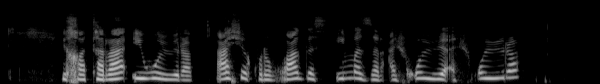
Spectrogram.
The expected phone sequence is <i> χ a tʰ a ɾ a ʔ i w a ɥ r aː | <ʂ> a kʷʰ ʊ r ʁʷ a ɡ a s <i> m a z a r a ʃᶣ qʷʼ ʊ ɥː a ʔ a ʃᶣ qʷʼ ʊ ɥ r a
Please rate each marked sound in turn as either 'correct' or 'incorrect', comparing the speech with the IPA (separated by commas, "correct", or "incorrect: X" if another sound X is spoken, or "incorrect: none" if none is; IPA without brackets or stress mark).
correct, incorrect: ʃ, correct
